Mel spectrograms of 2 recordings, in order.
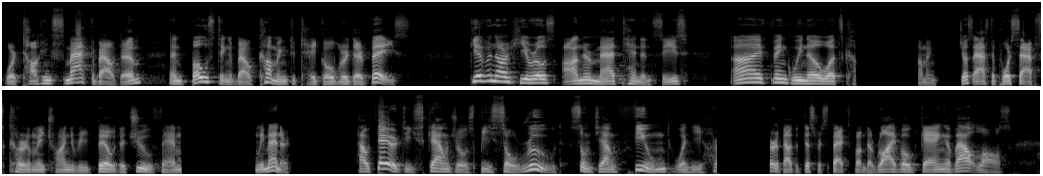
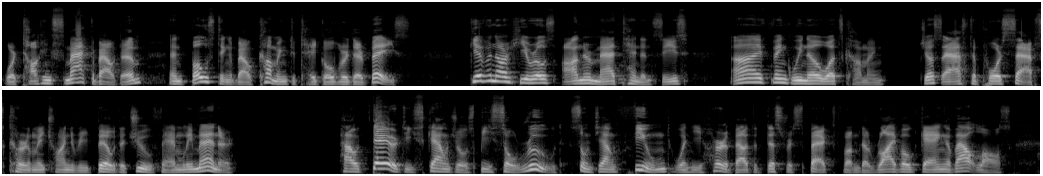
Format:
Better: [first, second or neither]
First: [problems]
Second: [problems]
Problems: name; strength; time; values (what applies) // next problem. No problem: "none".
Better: second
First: audio freezing; at 8.5 s for 0.5 s, at 12 s for 1 s and at 18 s for 0.5 s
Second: none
